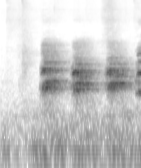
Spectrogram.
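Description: A Kuvasz gives a run of deep, hoarse barks in quick succession.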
